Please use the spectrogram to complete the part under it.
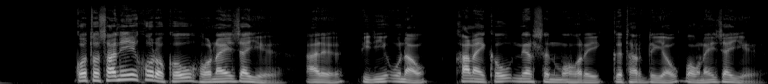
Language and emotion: Bodo, neutral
